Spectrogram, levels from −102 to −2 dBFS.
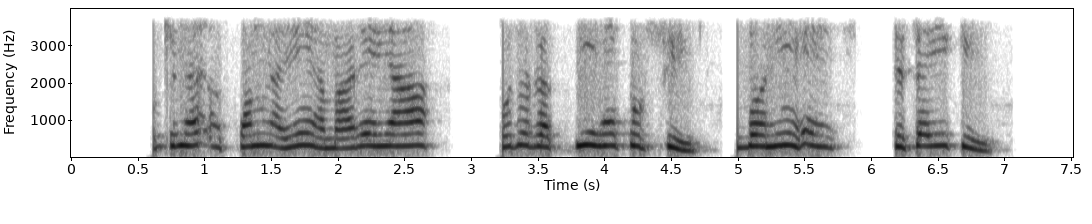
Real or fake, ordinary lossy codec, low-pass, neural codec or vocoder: real; AAC, 32 kbps; 3.6 kHz; none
